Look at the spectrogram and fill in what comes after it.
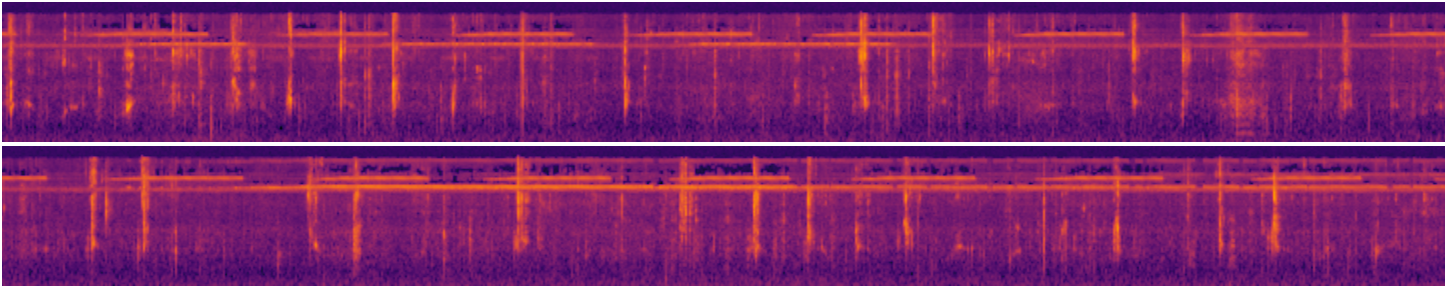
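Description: A person chewing dried fried pork, with sharp crunchy clicks at irregular intervals, about one every second.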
